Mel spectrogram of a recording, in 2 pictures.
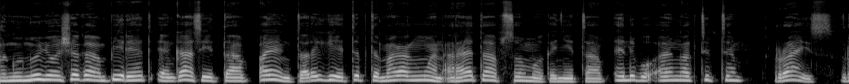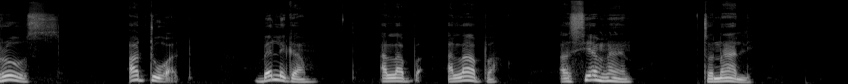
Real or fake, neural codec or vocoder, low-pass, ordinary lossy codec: real; none; none; none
